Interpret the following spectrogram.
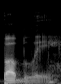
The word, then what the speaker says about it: Bublé: a duet between Michael Bublé and my girl Demi Lovato. Nice. It's pronounced bubbly.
